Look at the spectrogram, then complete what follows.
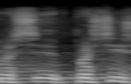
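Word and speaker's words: précis: ये French word प्रियारिसी ऐसे प्रिसी से निकला है, असली एक्चुअली इसकी प्रोनाउंसिएशन है प्रिसी है।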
